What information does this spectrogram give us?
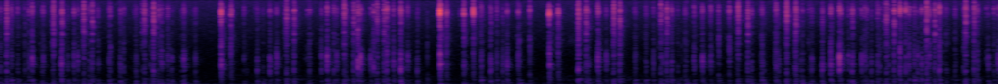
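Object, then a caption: Plastic laptop keyboard. Two hands type continuously with their fingertips on a black laptop's low-profile plastic chiclet keys, the laptop resting on a table. Rapid, quiet, dry clicks and taps run steadily through the clip, each dying away almost instantly. A low, steady hum sits underneath the key clatter.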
